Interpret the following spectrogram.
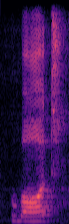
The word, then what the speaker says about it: bought: Buy, bought, bought, ¿verdad? Ese GHT se lee solo como una T. Bought, ¿verdad?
